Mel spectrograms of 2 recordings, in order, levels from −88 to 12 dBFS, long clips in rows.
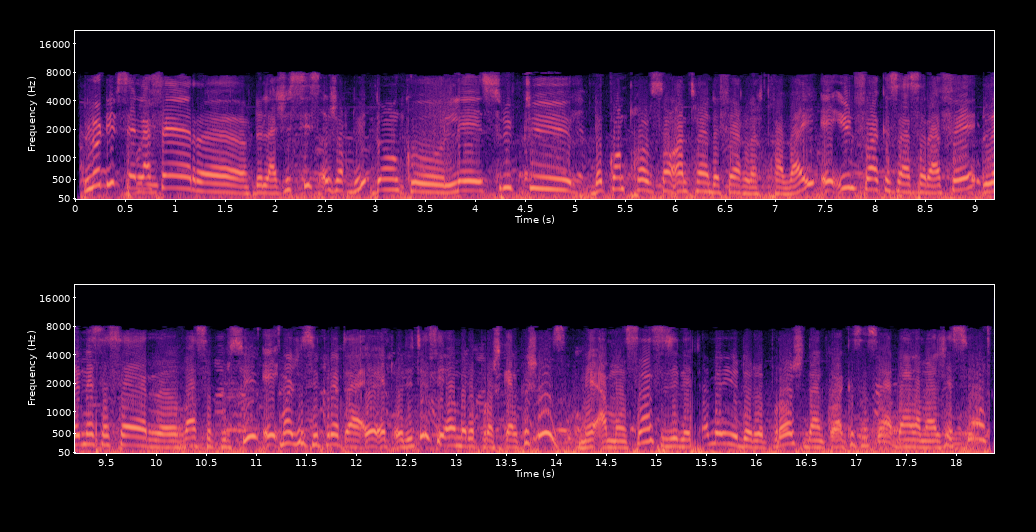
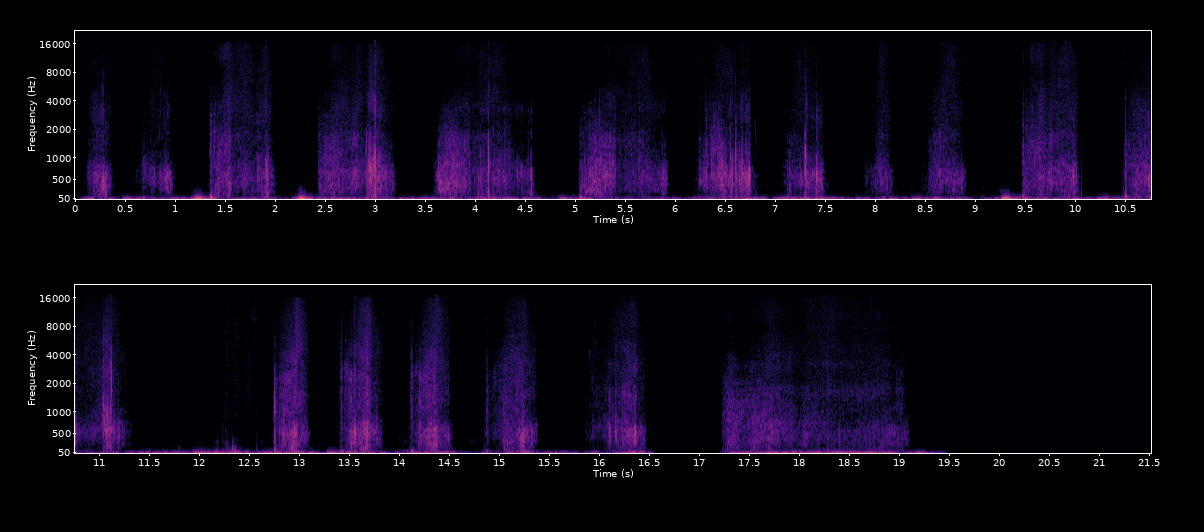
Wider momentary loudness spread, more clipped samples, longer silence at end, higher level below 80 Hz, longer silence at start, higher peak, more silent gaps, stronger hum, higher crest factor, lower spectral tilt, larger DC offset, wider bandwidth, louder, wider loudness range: second, 3 LU vs 16 LU; neither; second, 0 s vs 2.2 s; first, -26 dBFS vs -48 dBFS; about the same, 0.05 s vs 0.05 s; first, -8 dBFS vs -18 dBFS; second, none vs 16.68-17.15 s; neither; second, 8 dB vs 24 dB; first, -6 dB/octave vs -4.5 dB/octave; neither; second, 8.4 kHz vs 17 kHz; first, -17 LUFS vs -50 LUFS; second, 1 LU vs 9 LU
